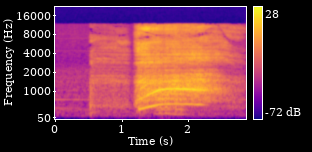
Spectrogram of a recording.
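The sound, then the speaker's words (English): A long, mournful wail rises after a brief breathy intake, holding a steady tone with a faint higher overtone before slowly trailing off into an echoing fade. “As you call it out, I have your echo. Mournful wail.”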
